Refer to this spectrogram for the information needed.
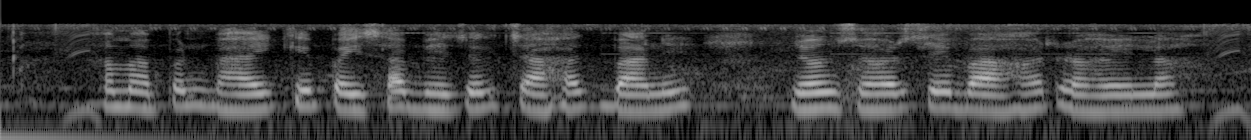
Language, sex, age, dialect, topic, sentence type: Bhojpuri, female, 25-30, Southern / Standard, banking, statement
